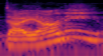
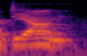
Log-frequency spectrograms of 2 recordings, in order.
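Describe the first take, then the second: First: "Diani" said as die-AH-nee; asking how to pronounce the name, "Diani" with a long I; DIE-ah-nee pronunciation. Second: "Diani" said as dee-AH-nee; offering the other option, "Diani" with an ee sound; DEE-ah-nee pronunciation. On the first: Host asks creator about a name, "Diani" starting like "die". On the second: Host asks creator about a name, "Diani" starting like "dee". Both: Shown as a demonstration. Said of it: "how do you pronounce it".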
